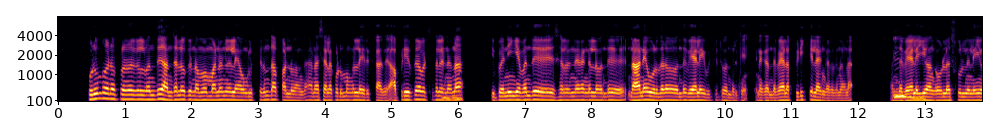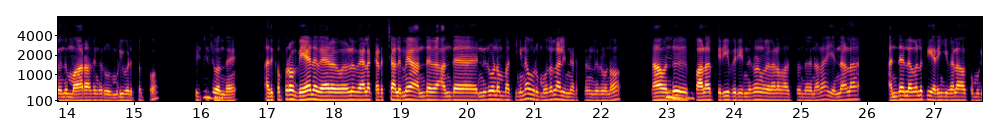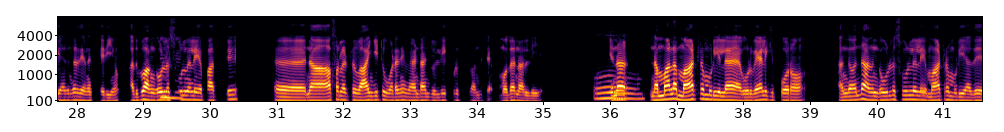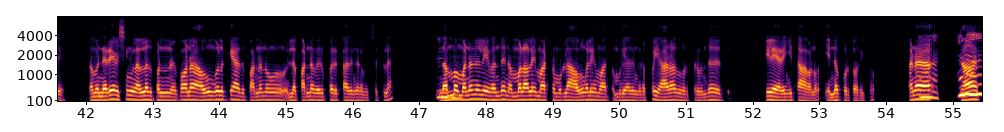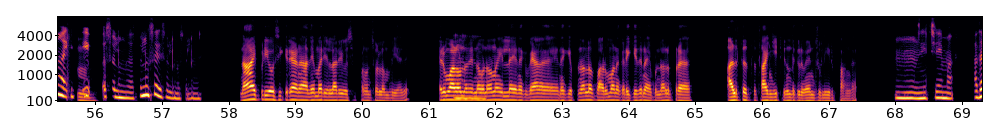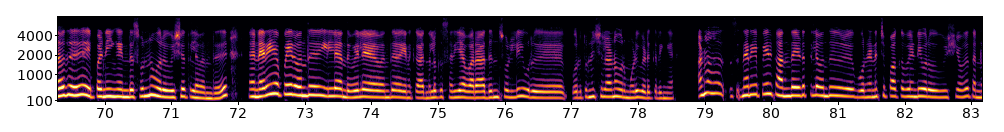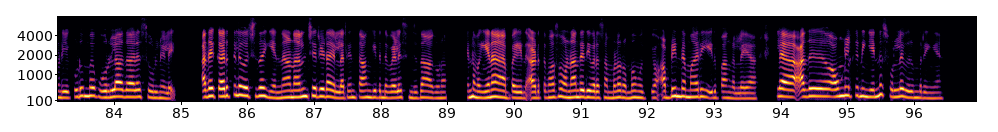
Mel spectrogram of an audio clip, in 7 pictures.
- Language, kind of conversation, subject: Tamil, podcast, பணம் அல்லது வாழ்க்கையின் அர்த்தம்—உங்களுக்கு எது முக்கியம்?
- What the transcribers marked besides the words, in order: "உறுப்பினர்கள்" said as "உனுப்பினர்கள்"; in English: "ஆஃபர் லெட்டர்"; other background noise; drawn out: "ஒரு"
